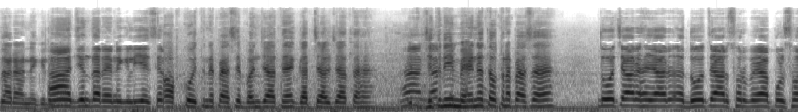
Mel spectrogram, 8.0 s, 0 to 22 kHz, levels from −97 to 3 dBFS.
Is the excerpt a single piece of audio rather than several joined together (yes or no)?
no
